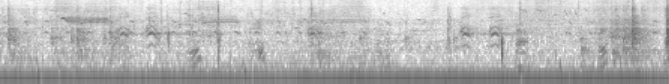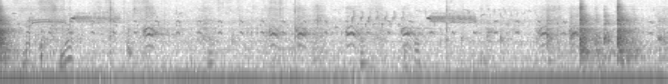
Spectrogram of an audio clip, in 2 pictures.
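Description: A metal gate rattles and clanks as it swings.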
